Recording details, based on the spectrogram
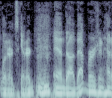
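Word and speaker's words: Lynyrd Skynyrd: was originally released was on Leonard Skinner's first album, pronounced Leonard Skinnard.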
